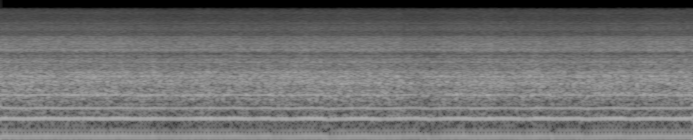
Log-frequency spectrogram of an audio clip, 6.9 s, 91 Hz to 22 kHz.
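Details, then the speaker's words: John Deere JS63C mower after carburetor cleaning with the needle reseated; it had been running rich and fouled the plug: a steady, even drone at running speed with no stumbling or surging. It runs properly. "because it was running rich and ended up fouling up the spark plug that was in it and it seems to run run better now I just got it cleaned up so I'm gonna give this thing a start and we'll see how she does"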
